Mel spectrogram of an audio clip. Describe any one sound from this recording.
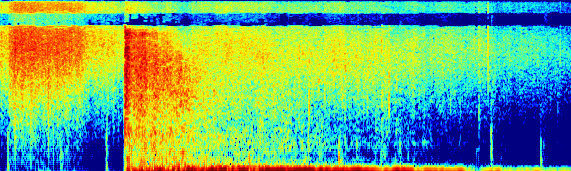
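An explosion booms loudly and rumbles.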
